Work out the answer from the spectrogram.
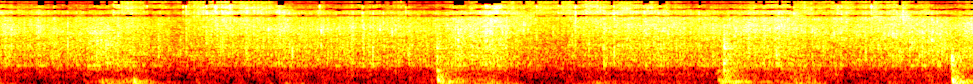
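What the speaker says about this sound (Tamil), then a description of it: "சேர்த்துட்டு நல்லா மிக்ஸ் பண்ணுறேன்." Boiled noodles being tossed and mixed with vegetables in a hot pan, a continuous soft sizzle broken by several stirring scrapes at an even pace, close and moderately quiet with no voices.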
